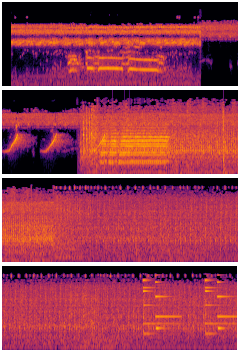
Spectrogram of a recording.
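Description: A rooster crows, then come two rising whistles and a horn blast, followed by a steady engine-like running sound as a miniature toy tractor drives forward, with a few short beeps near the end.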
